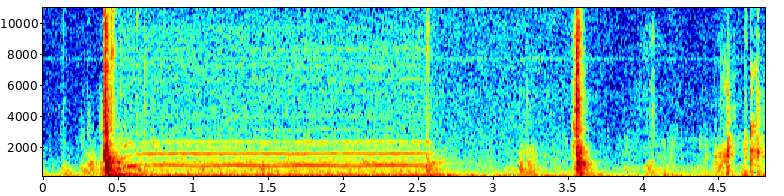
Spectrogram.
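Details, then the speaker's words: 1992 Honda Accord CB7 with a rebuilt custom factory harness, before its first start, powered by jumper cables from another vehicle: click at key-on, then a faint steady electric hum for about two seconds before cutoff; normal fuel pump prime. "so right now I do have the fuel pump plugged in and you could hear that turn on"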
